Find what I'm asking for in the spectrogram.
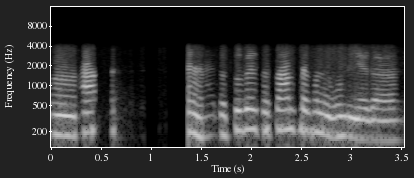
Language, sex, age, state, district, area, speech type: Hindi, female, 45-60, Bihar, Madhepura, rural, conversation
